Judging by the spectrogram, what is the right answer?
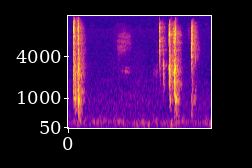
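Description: Quiet, close clicks of a computer keyboard: a single key press, a soft faint tick, then a quick cluster of three or four taps, with no talking.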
